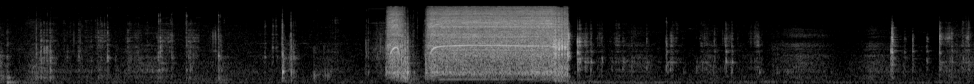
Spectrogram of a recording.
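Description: A power tool tightens the front wheel axle nut on a 2008 Chevy Impala in one loud whirring burst of under two seconds, with quiet clicks and handling noise before and after.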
